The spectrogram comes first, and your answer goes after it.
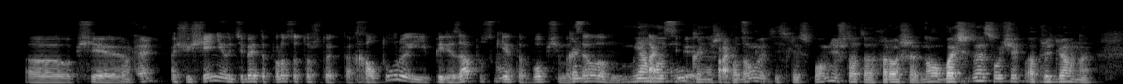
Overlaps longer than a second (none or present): present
